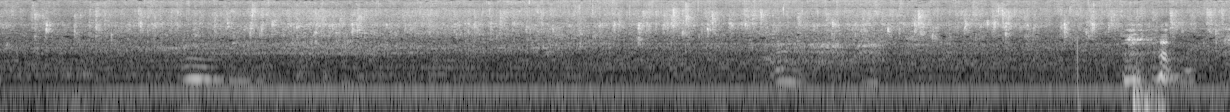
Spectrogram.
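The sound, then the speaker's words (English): Water runs steadily while soap is being rinsed off, a continuous, even splashing rush that holds without pause from start to finish. “Come on, let's rinse the soap off.”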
